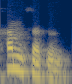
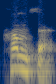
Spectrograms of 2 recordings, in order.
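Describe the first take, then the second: First: The word ends in a full '-atun' sound. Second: The word ends in a plain '-a' sound. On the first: This is the complete form of the word. "খামসাতুনের ওটা হলো পুরোপুরি উচ্চারণ" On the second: The speaker stops after the word. "থামলে হলো ওই যে তাটা হা হয়ে যায়, তখন খামসা হয়"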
